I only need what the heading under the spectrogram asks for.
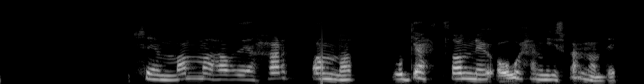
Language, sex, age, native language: Icelandic, male, 11, Icelandic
